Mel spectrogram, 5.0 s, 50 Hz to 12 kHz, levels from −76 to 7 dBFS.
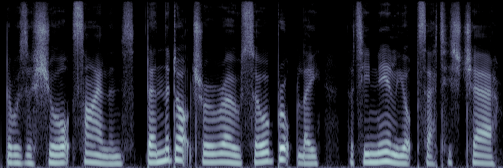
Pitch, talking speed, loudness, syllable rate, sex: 165 Hz, 200 wpm, -19 LUFS, 6.0 syllables/s, female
